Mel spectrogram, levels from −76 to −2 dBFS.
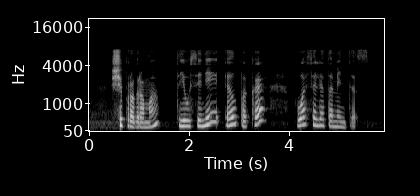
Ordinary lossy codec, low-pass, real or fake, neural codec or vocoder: MP3, 64 kbps; 7.2 kHz; real; none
